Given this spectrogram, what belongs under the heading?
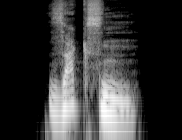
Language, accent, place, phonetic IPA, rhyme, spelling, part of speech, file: German, Germany, Berlin, [ˈzaksn̩], -aksn̩, Saxen, noun, De-Saxen.ogg
- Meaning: a municipality of Upper Austria, Austria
